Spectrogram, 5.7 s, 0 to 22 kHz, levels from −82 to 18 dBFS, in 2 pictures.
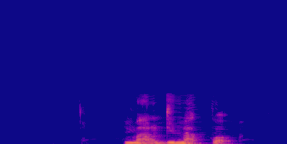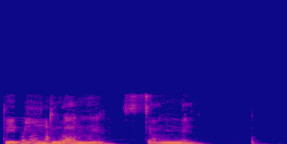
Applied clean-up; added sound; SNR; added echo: neural mask model DeepFilterNet 3.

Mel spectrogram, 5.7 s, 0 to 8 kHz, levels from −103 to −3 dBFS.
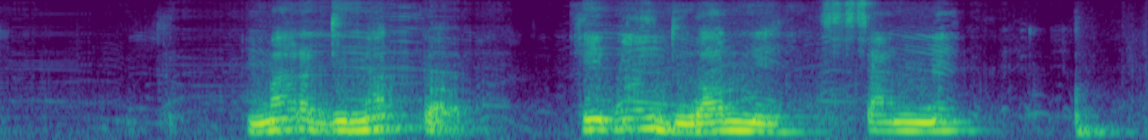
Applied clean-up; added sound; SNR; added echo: neural separator model SepFormer DNS4.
